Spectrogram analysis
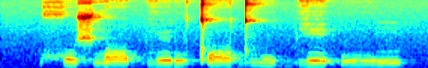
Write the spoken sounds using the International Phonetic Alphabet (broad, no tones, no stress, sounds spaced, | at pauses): x o ʃ ð ɔ bʱ ø ɾ u tʼ ɔ dʱ u bʱ e ʔ u ŋ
